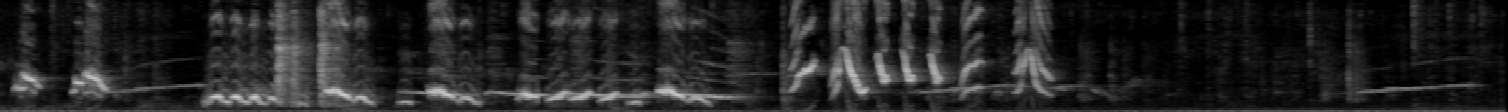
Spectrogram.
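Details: Captive white-rumped shama in breeding condition, mating season at a breeding aviary: loud, varied song of rapid chattering bursts mixed with clear whistles and slurred notes, ending in a quiet, thin rising whistle.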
